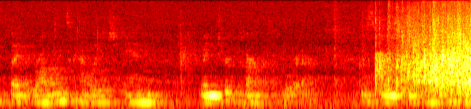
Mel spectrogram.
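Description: A middle-aged woman speaks calmly into a microphone in a hall.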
